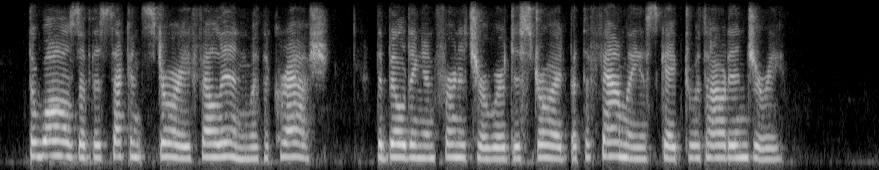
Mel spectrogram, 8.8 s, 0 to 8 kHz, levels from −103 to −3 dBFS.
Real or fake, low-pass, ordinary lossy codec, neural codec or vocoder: real; 7.2 kHz; Opus, 24 kbps; none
